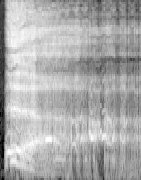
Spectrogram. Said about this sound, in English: And that's just kind of a ghostly inhaling kind of sound.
